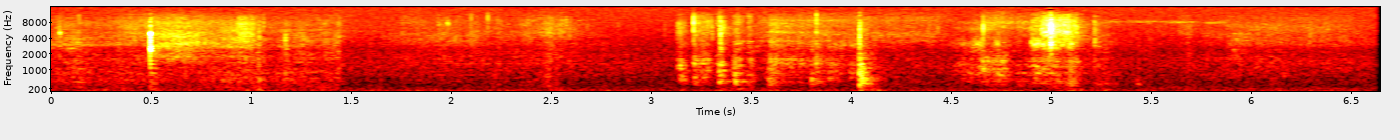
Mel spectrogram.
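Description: Wooden poles being handled on a log frame: a few scattered knocks and scraping rustles of wood against wood, over a steady low rumble.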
